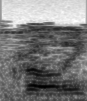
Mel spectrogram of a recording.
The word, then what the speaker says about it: Crowley: about with aleister crowley he likes to bring have his name pronounced crowley to rhyme with holy and uh the satanists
